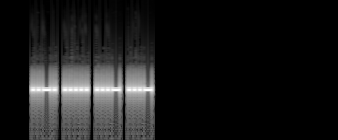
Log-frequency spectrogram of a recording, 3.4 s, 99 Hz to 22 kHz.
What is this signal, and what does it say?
Morse code, heard as a keyed tone, about 44 wpm, 700 Hz. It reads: F5VV
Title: Easy Call Signs - 45wpm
